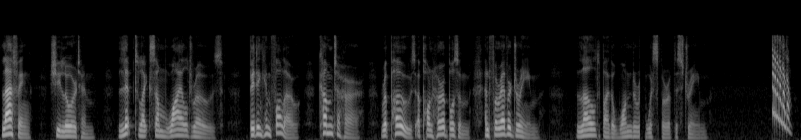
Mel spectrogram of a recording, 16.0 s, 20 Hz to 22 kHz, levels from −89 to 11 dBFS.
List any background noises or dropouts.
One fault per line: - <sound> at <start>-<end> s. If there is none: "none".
- dropout at 12.8-12.9 s
- chirp at 15.4-15.9 s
